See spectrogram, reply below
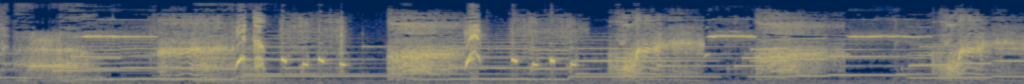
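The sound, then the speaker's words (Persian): A wolf snores loudly and thunderously in a steady, repeating cycle of rough, grunting inhales and high, whistling exhales. The snoring is exaggerated, with no talking. “شکارچی که از اونجا رد میشد، وقتی صدای رعداسای خورناس گرگو شنید، خیال کرد که این صدا ممکنه صدای ناله و فریاد مادر بزرگ باشه.”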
